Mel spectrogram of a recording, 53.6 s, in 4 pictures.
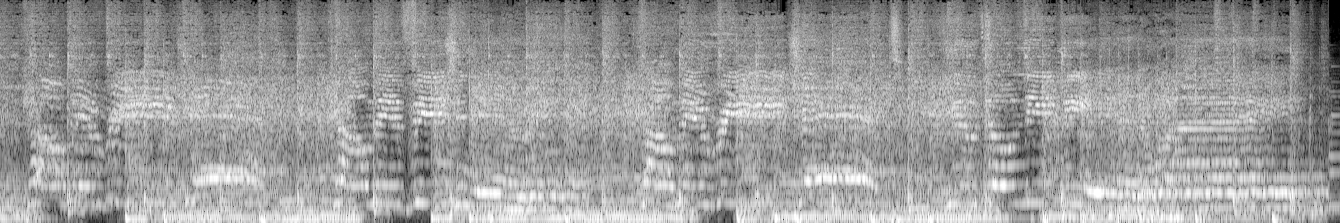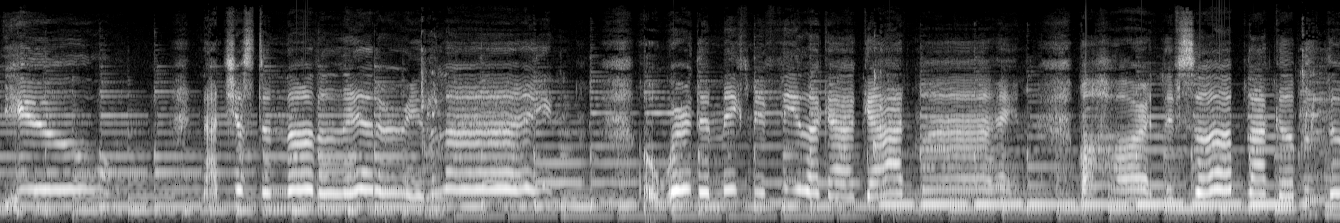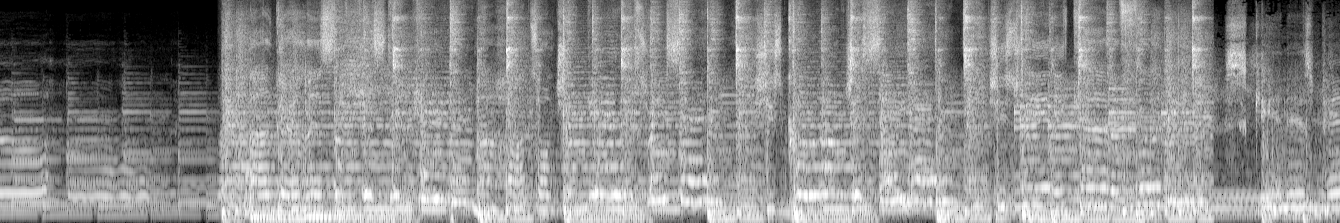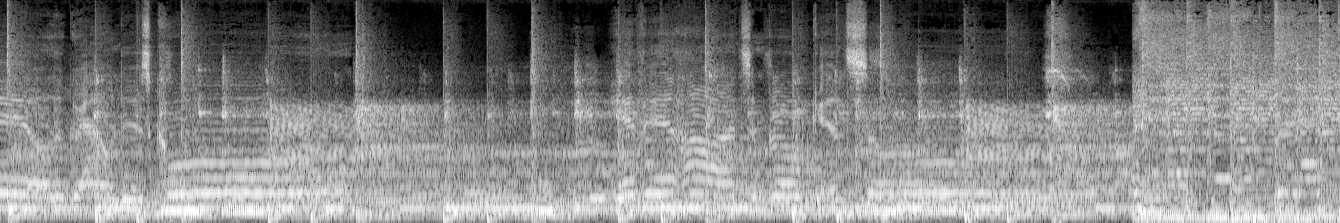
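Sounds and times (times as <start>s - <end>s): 
person singing: 0.1s - 44.6s, 45.6s - 53.5s.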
